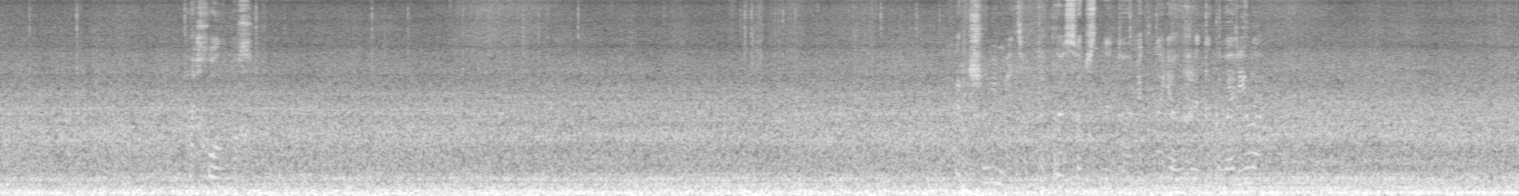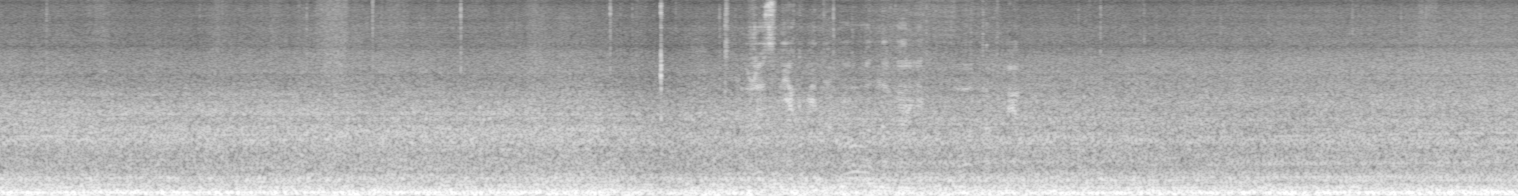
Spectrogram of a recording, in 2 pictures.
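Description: Steady low rumble of tyres and engine heard inside a car cabin at expressway speed, with a few faint ticks.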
